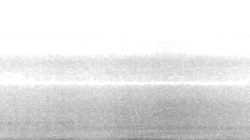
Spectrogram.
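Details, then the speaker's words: Petrol Audi TT project car that previously wouldn't start: now starts but idles really badly, a low, lumpy, stumbling idle. A misfire of unknown cause; the owner had wondered whether the injectors were bad. "And I have actually been able to start the car, but it does idle really, really badly."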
